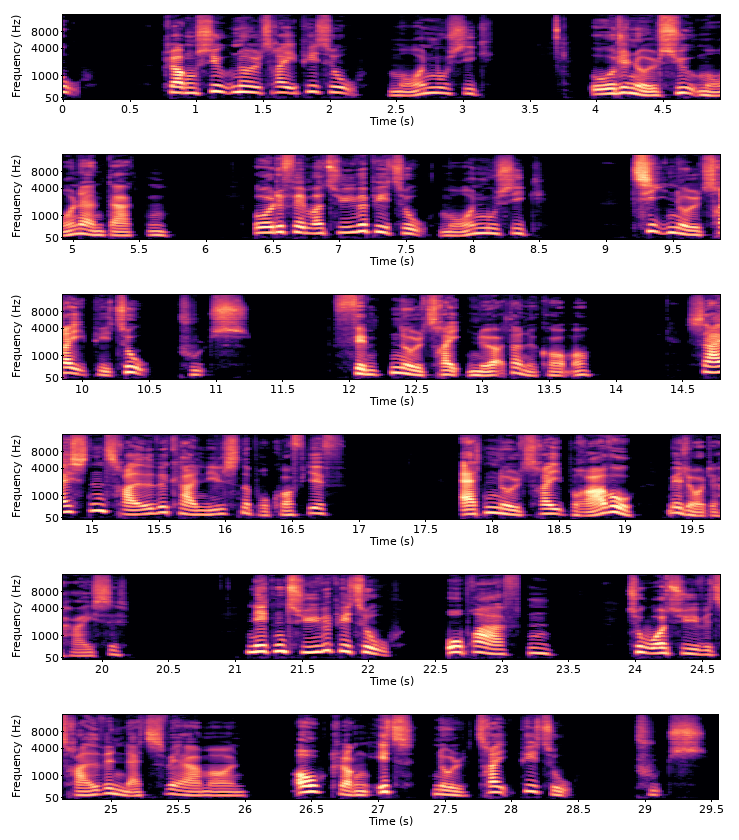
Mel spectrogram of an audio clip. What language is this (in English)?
Danish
